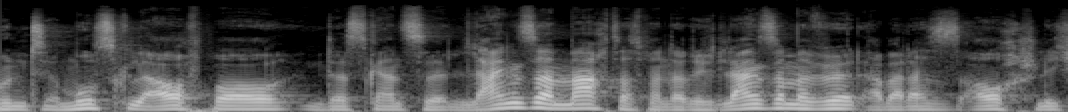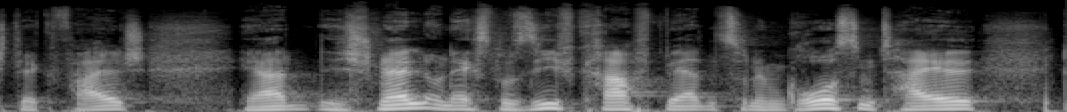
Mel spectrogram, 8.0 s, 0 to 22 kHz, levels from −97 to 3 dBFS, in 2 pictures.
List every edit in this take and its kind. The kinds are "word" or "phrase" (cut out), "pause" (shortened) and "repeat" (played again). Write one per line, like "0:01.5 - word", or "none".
none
